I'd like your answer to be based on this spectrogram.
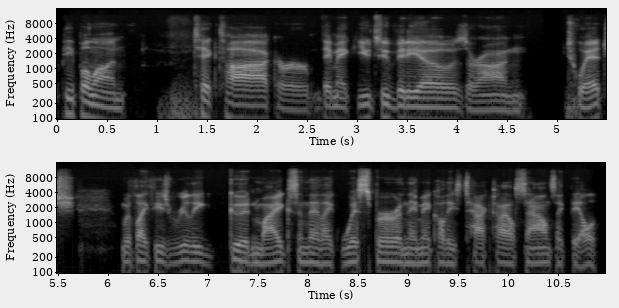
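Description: A low-voiced man co-hosting a podcast, chatting casually. He rambles through his explanations with a steady stream of fillers. The sound is dry and close, with no room echo. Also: a little slow. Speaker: podcast co-host. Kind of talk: casual chat.

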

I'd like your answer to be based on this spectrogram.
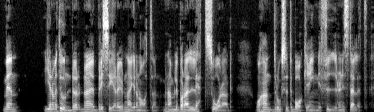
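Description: A man's voice: mid-range voice, dry recording, clean studio sound. A man recounting a wartime history in a casual spoken style, telling it vividly and acting out the quoted lines of the people involved. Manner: animated, vivid retelling with quoted dialogue. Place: on the island where the events happened.

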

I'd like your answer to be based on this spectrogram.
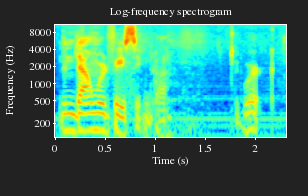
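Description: Woman yoga instructor, low-pitched, steady class cueing, faint background hum. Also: normal speed. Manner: calm, cueing breath and movement, with rhetorical "right?". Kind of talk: guiding a live yoga class.

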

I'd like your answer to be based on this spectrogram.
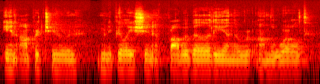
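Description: A man's voice: on the low side, completely flat delivery, fairly quick, darkish tone. A man narrating as game master in a casual, joking way. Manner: casual, laughing, loose and joking. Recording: echoey room with faint ambient noise.

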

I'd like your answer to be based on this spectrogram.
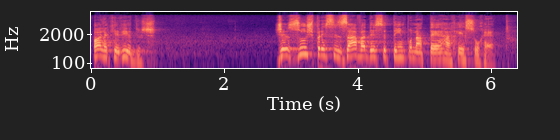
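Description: A preacher delivering a sermon with an expressive manner, talking straight to the congregation. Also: medium pitch, slow. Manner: expressive, addresses the congregation directly.

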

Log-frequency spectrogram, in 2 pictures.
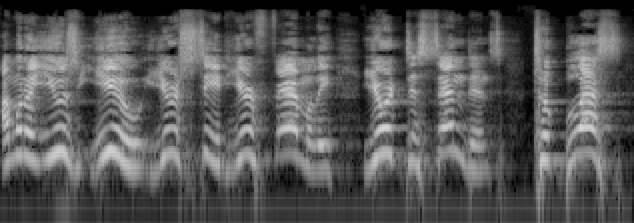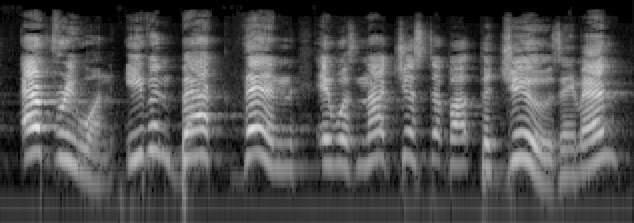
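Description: A man's voice: very high-pitched, animated, unhurried, few pauses, sharp tone. A man preaching a sermon, calling on the congregation to repeat words back to him. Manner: call-and-response preaching, asking the congregation to repeat. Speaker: pastor.

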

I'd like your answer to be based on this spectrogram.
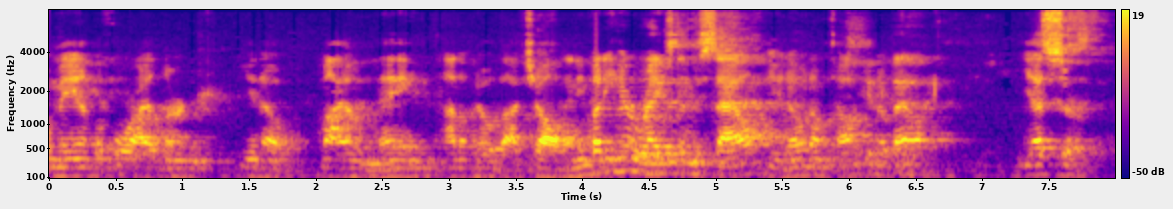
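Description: A man's voice: medium pitch, slight background noise. Folksy Floridian man at a keynote. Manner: folksy storytelling, joking with the audience. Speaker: keynote speaker. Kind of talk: motivational keynote speech. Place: conference hall. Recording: echoey hall, mic far off.

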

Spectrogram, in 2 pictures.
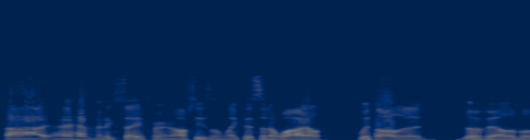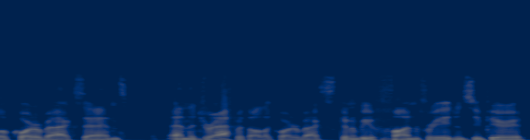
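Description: A man's voice: fairly low pitch, steady tone, brisk, fairly bright tone, dry recording, dull audio. Casual man chatting about sports. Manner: joking, puts on silly voices. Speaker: podcast co-host.

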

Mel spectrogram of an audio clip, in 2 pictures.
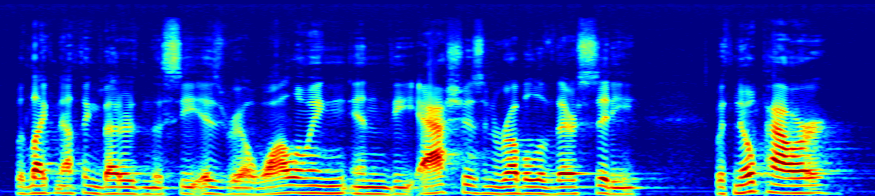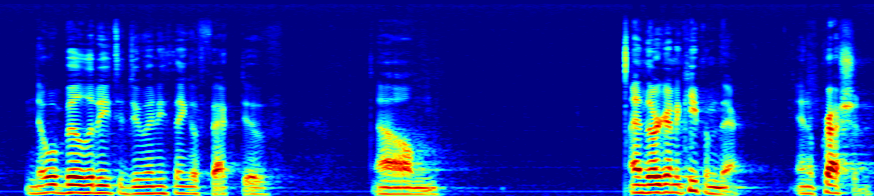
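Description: Gravelly male preacher teaching from scripture. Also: medium pitch. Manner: reads scripture aloud, then explains it with emphasis. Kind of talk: sermon.

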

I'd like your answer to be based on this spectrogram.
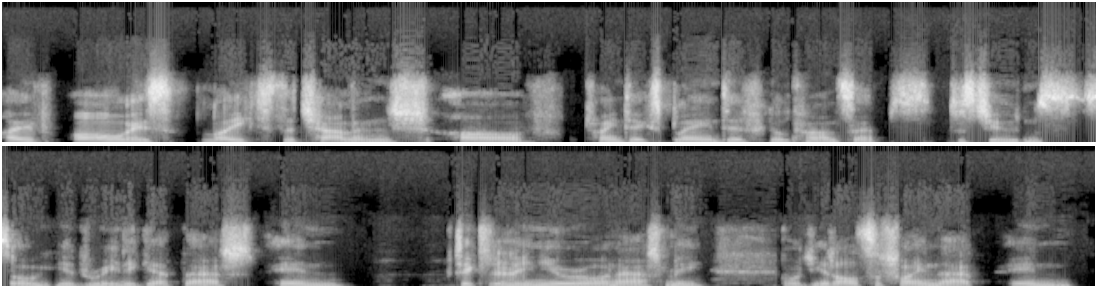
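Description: Gravelly west of Ireland man, fairly high-pitched. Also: animated, normal speed, no echo, lo-fi sound. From Galway, west of Ireland. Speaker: university lecturer in anatomy, interview guest. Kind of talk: casual conversational interview.

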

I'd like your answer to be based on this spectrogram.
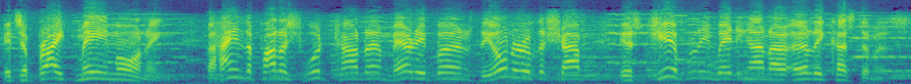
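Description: Over music, a man with a high-pitched, animated voice narrates and hosts a scripted radio show from the 1930s at a brisk clip. Serving as guest host and narrator, he speaks formally and theatrically through a muffled period broadcast.

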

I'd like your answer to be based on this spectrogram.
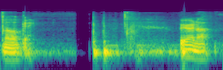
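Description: A man co-hosting a casual hockey podcast, talking in an exasperated, halting way with many restarts. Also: fairly bright tone, faint music behind. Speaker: podcast co-host. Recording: dull lo-fi audio.

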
